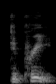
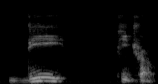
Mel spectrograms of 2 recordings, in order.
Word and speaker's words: DePietro: No, meaning no vowel I. It's not like Dupree. It's DePietro. Think of just the letter D, DePietro. DePietro is the easiest way to pronounce it.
